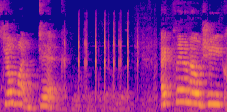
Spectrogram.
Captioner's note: typing sounds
